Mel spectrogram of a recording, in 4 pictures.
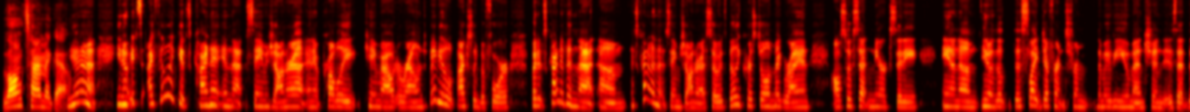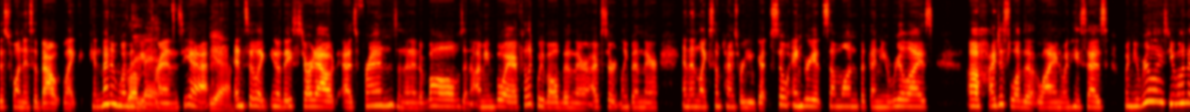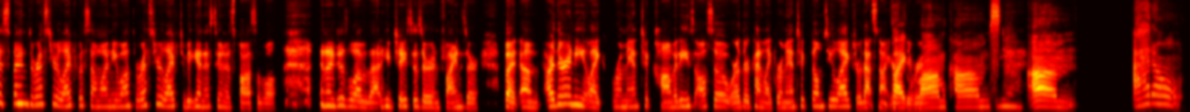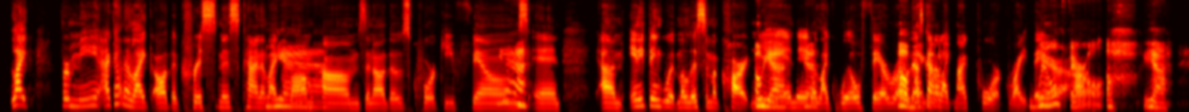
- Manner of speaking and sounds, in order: other background noise
- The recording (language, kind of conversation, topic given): English, unstructured, What was the first movie you fell in love with, and what memories or feelings still connect you to it?
- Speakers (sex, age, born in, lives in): female, 45-49, United States, United States; female, 45-49, United States, United States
